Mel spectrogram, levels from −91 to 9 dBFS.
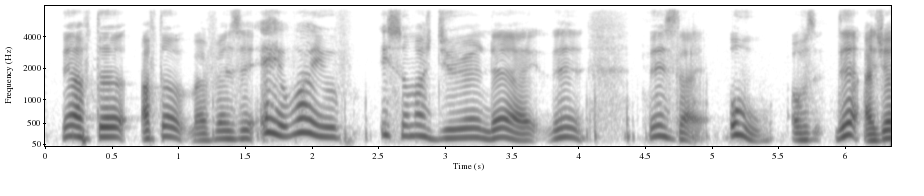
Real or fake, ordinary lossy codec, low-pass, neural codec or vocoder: real; none; 7.2 kHz; none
